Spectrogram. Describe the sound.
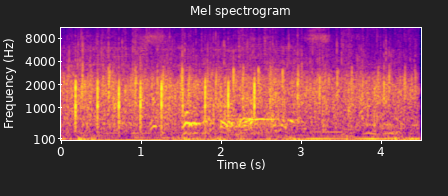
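Audience applause welcomes a speaker to the stage at a real estate industry event, with steady, dense clapping throughout and a faint voice underneath.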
